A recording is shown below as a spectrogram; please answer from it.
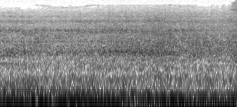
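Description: Steady low rumble of a vehicle engine running, with no change in pitch or strength.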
